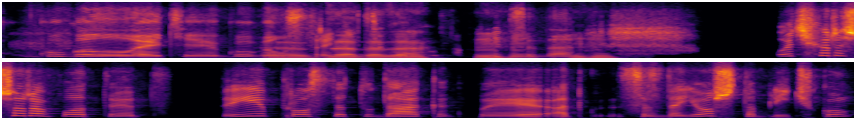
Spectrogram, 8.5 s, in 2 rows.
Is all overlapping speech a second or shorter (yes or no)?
no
